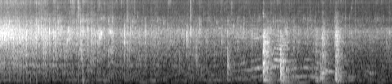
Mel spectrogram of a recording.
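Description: Onion turning pink fries in a pan with a bright, steady sizzle, broken by several close scraping and clattering stirs that grow louder near the end.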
